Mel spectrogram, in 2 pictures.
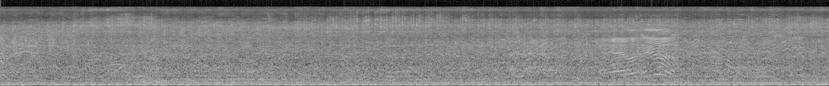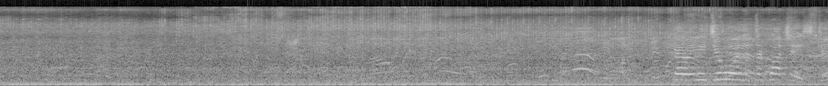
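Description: Steady low engine rumble of idling drag cars waiting to race, with crowd chatter over it; the rumble grows a little stronger about halfway through.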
